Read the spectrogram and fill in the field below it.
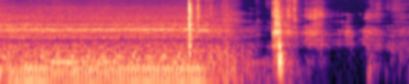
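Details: Citroen Relay diesel self-build camper van after new alternator fitted (no belt tensioner): diesel ticks over smoothly and evenly a couple of seconds, then shuts off with clunks after stopping; healthy normal idle.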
